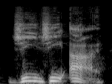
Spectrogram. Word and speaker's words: Maggi: It is believed that some African women these days resort to the use of food seasoning, particularly, how do you pronounce it? Maggi cubes. It's Maggi.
